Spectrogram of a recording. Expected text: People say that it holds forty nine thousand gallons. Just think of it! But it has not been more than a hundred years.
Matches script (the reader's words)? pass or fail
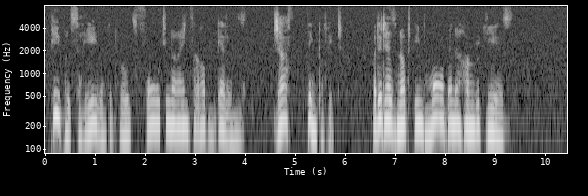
pass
